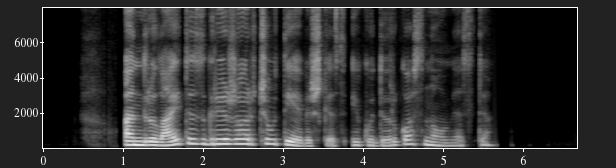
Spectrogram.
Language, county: Lithuanian, Kaunas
